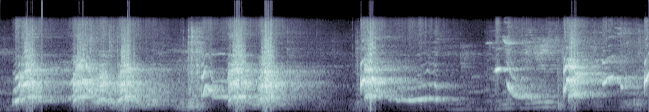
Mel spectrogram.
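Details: Mason, a pet dog, gives his whining bark reserved for deer, warning on spotting a family of deer in the front yard; loud broadband barks in quick pairs with whiny tonal slides between them.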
